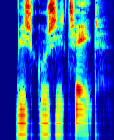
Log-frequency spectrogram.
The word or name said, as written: viskositet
